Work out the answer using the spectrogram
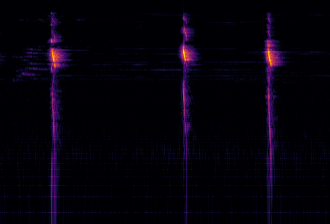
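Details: Hummingbird calling: short, sharp, very high chips spaced unevenly, about one every second, over a silent background.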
